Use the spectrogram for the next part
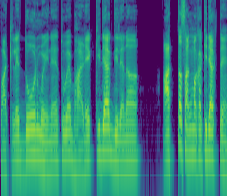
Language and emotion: Goan Konkani, angry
